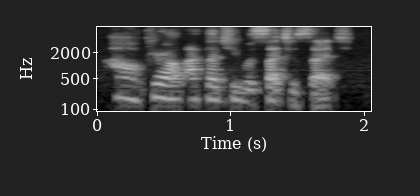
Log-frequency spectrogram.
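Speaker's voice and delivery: ordinary talk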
